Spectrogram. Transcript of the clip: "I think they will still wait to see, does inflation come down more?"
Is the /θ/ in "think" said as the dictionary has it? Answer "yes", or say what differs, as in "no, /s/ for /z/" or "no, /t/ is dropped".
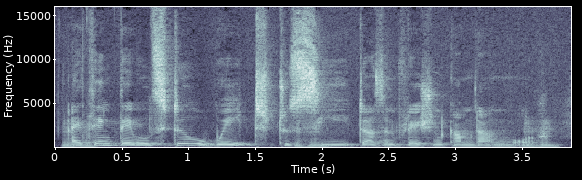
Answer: no, /t/ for /θ/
